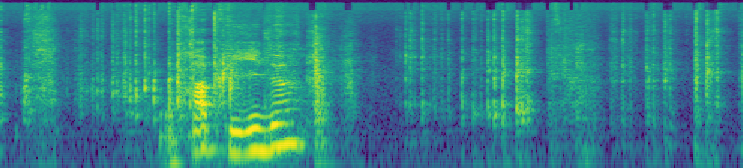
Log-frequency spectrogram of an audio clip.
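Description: Paper for a handmade butterfly-inlay card being cut, heard as a run of sharp, closely spaced clicks and snips after a woman's speech, with occasional talk between the cuts.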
